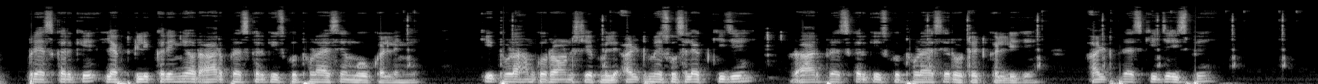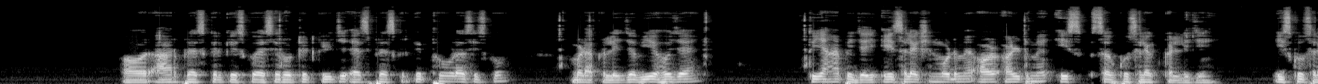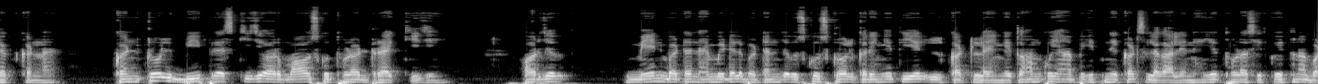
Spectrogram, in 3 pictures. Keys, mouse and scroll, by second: 1.8 r, 5.0 click, 6.0 alt+click, 7.6 r, 9.6 click, 10.2 alt+click, 10.9 alt+click, 11.5 alt+click, 12.2 alt+click, 12.8 alt+click, 14.8 r, 16.5 s, 19.0 click, 21.2-23.4 drag, 24.5-25.2 scroll up 4, 25.2-28.4 shift+middle drag, 28.4 ctrl+b.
